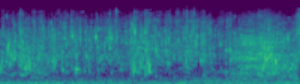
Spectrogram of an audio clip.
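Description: Kayak paddle strokes: the blades dipping into the water and water trickling and dripping off them, in a run of small irregular splashes.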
